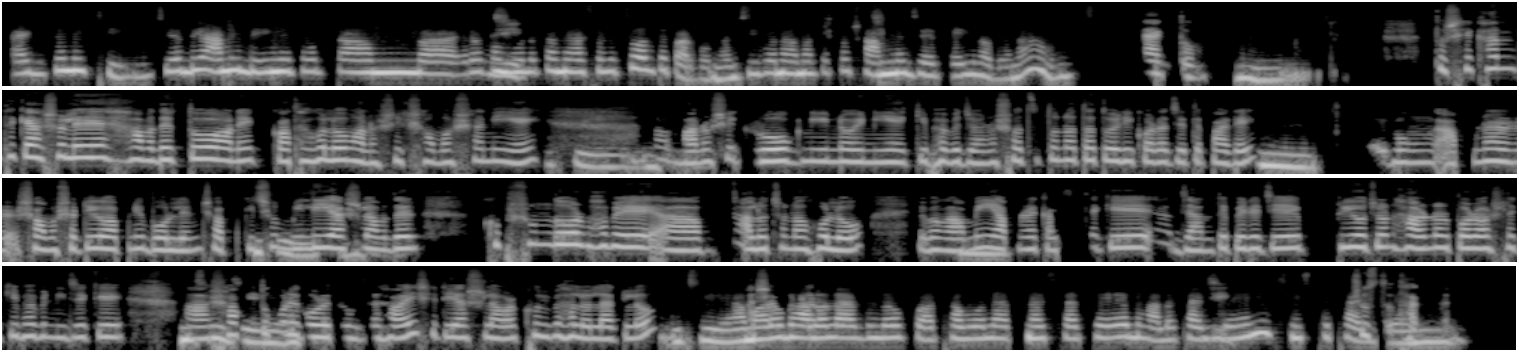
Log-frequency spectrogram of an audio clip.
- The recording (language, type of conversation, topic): Bengali, unstructured, কেন মানসিক রোগকে শারীরিক রোগের তুলনায় কম গুরুত্ব দেওয়া হয়?
- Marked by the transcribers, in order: distorted speech; other background noise; tapping; static; lip smack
